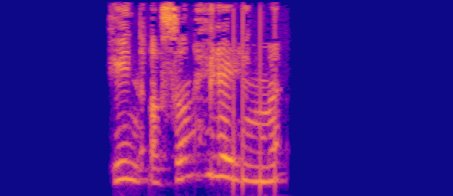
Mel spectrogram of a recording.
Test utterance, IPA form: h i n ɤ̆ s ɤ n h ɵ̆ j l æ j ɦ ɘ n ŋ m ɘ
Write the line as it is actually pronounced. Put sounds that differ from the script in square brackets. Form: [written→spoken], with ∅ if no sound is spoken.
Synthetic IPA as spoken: h i n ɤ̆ s ɤ n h ɵ̆ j l æ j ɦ ɘ [n→∅] ŋ m ɘ

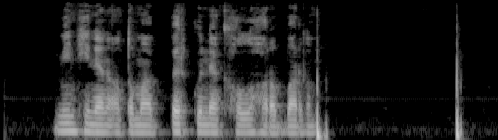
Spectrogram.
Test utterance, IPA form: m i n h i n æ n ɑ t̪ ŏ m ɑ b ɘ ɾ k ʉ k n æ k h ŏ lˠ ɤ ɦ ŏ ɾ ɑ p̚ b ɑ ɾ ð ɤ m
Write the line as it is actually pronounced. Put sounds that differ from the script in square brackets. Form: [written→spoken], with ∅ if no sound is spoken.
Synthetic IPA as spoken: m i n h i n æ n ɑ t̪ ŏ m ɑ b ɘ ɾ k ʉ [k→∅] n æ k h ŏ lˠ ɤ ɦ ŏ ɾ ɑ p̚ b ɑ ɾ ð ɤ m

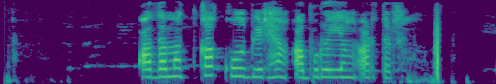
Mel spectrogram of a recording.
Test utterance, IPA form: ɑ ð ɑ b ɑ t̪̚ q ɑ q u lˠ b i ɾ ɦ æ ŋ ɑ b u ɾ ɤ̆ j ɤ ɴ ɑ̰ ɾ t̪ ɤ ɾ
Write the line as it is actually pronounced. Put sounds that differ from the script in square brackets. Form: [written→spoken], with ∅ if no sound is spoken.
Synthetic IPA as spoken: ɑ ð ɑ [b→m] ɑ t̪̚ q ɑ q u lˠ b i ɾ ɦ æ ŋ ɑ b u ɾ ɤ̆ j ɤ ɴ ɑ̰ ɾ t̪ ɤ ɾ

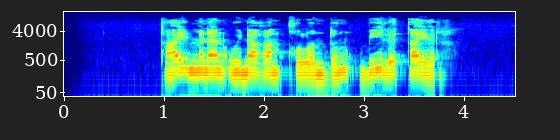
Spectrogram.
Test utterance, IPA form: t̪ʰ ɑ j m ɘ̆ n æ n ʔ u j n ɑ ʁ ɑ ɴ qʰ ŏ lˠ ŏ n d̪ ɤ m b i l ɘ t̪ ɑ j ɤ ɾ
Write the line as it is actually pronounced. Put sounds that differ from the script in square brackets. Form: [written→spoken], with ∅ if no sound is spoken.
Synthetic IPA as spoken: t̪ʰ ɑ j m ɘ̆ n æ n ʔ u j n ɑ ʁ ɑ ɴ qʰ ŏ lˠ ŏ n d̪ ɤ [m→ɴ] b i l ɘ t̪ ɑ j ɤ ɾ

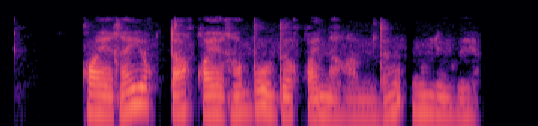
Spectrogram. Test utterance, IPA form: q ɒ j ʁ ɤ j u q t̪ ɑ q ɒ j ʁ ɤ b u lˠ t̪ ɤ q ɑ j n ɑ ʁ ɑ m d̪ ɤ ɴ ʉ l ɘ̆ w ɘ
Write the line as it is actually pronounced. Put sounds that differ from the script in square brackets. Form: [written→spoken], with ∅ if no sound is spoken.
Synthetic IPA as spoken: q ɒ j ʁ ɤ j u q t̪ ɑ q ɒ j ʁ ɤ b u lˠ [t̪→d̪] ɤ q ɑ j n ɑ ʁ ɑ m d̪ ɤ ɴ ʉ l ɘ̆ w ɘ

